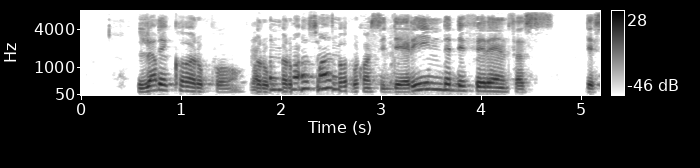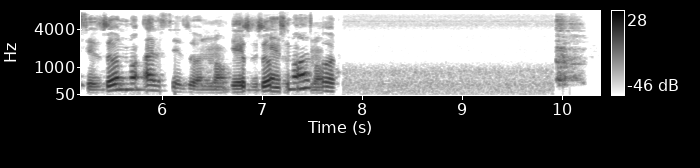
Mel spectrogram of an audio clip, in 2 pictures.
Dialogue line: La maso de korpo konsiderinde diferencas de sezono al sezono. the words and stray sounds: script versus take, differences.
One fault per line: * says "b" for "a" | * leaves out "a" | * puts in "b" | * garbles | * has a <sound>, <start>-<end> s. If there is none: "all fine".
* leaves out "maso"
* garbles
* garbles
